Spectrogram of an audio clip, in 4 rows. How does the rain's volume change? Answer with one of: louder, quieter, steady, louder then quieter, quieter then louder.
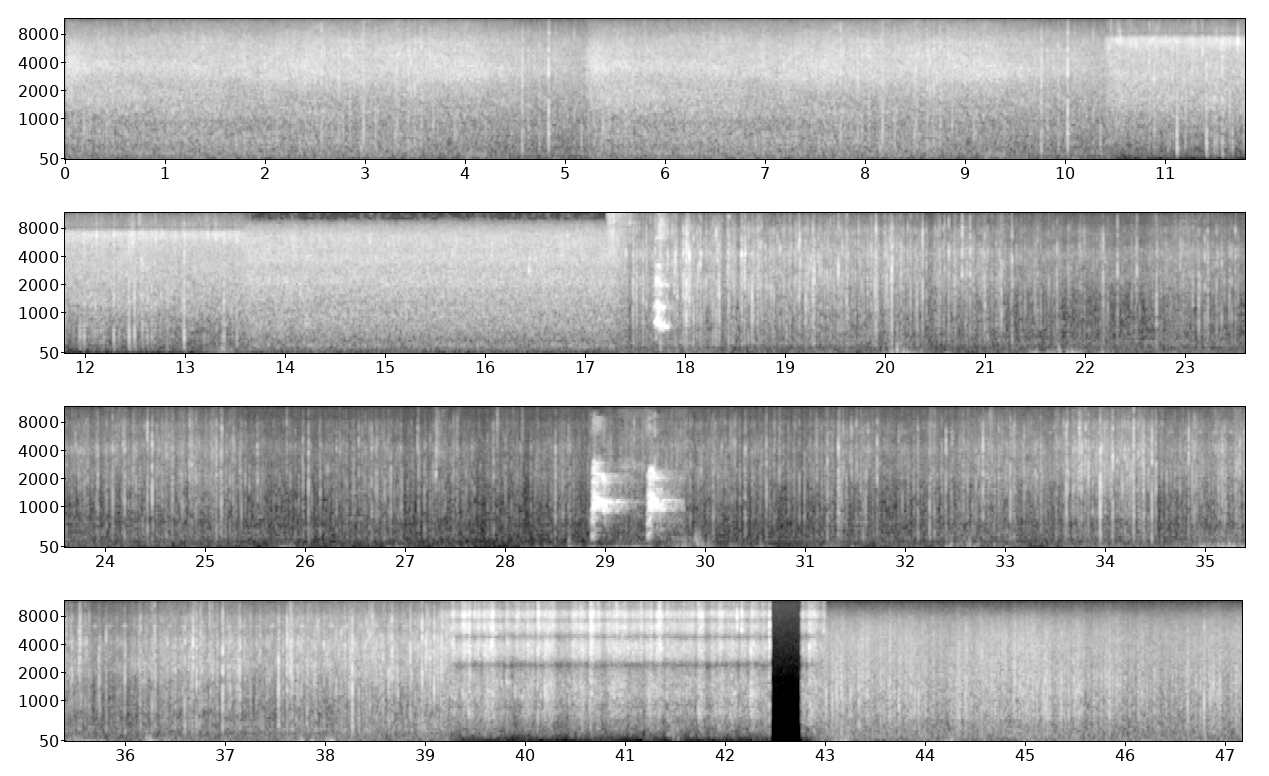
quieter then louder.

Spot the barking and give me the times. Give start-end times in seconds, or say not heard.
17.2-17.9, 28.9-29.8.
